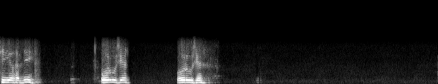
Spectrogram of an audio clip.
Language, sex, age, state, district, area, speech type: Dogri, male, 18-30, Jammu and Kashmir, Samba, rural, conversation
